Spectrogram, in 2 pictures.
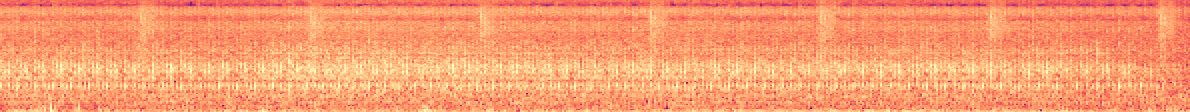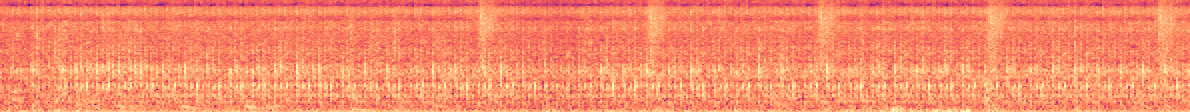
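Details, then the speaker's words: Astra van diesel after engine change (old engine's water pump leaked), new belt fitted: even idle clatter, low regular beat, no heavy knock; runs sweet, though possibly a slight low-rev misfire, other injectors may be changed. "well that seems quite successful took a little bit of time to get the diesel to come through again that's to be expected after everything's been disconnected sounds like it runs quite sweet"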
